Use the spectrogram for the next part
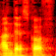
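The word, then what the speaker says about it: Anderskov: Jakob Anaskow, pisze się Anderskow, przez V na końcu, Anderskow.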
